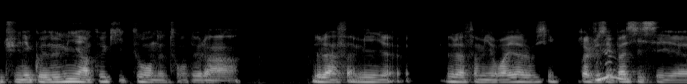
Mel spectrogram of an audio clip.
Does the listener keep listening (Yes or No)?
Yes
